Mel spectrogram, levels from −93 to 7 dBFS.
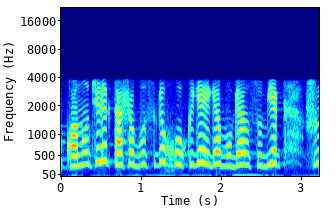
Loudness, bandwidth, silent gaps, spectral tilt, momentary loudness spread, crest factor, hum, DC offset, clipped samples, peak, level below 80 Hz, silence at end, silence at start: -27 LUFS; 3.9 kHz; none; 4.5 dB/octave; 8 LU; 20 dB; none; under 0.1%; under 0.1%; -8 dBFS; -76 dBFS; 0 s; 0.1 s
